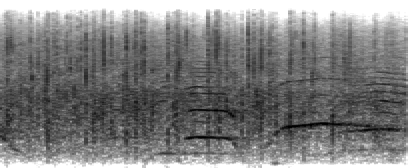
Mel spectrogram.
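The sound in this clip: A church audience stands, applauding and cheering together in a dense, loud, sustained wash of clapping that holds steady throughout.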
